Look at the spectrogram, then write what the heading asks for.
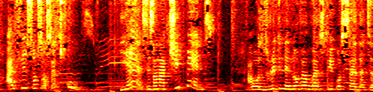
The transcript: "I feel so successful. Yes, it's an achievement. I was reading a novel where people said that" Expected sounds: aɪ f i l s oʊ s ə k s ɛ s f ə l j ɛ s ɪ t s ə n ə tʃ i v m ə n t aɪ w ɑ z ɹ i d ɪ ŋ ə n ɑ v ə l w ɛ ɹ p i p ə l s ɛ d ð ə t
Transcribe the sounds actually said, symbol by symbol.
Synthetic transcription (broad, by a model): aɪ f i l s oʊ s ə s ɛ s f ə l j ɛ s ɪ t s ə n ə tʃ i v m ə n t aɪ w ɑ z ɹ i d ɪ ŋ ə n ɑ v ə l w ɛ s p i p ə l s ɛ d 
